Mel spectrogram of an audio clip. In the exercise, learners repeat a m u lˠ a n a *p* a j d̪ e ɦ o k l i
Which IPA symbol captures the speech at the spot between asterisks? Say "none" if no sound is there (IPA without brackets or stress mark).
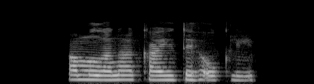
k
